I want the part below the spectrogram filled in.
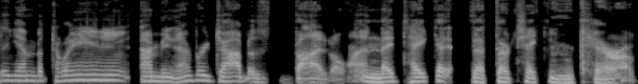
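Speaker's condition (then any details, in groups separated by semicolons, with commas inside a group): Parkinson's disease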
